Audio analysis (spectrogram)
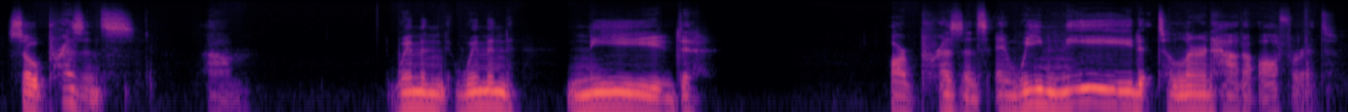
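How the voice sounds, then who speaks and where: A middle-aged American man explaining his views in a candid interview, halting and repeating phrases for emphasis. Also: lowish voice, a little mellow. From United States. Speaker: relationship coach, podcast guest. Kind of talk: reflective conversational interview explanation.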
